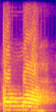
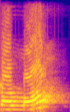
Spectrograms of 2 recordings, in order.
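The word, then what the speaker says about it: الله: the word Allah excellent the word Allah lot is pronounced heavy when there's a or D before it true or false the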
